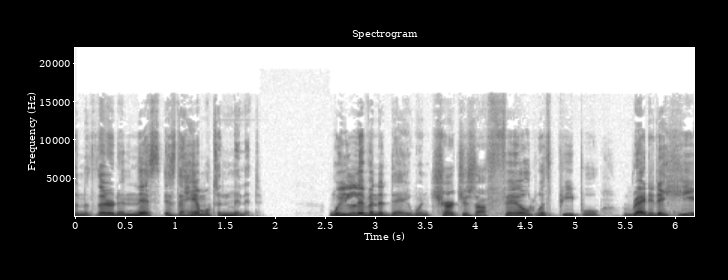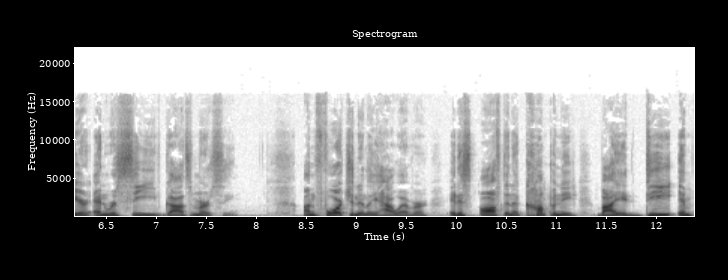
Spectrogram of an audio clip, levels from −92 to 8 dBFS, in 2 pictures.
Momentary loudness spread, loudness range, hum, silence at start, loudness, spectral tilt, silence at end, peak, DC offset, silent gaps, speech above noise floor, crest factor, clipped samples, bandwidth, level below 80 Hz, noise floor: 9 LU; 2 LU; none; 0 s; -19 LUFS; -6 dB/octave; 0 s; -2 dBFS; under 0.1%; none; 51 dB; 18 dB; under 0.1%; 16 kHz; -58 dBFS; -69 dBFS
